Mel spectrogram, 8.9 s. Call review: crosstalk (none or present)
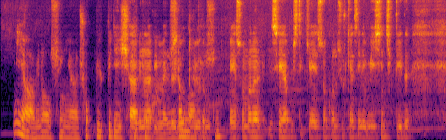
present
